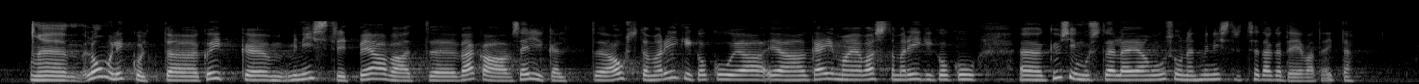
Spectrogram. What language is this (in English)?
Estonian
